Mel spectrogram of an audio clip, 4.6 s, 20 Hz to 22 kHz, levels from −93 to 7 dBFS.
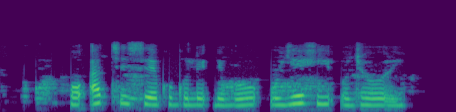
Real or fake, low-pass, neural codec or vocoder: real; 5.4 kHz; none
